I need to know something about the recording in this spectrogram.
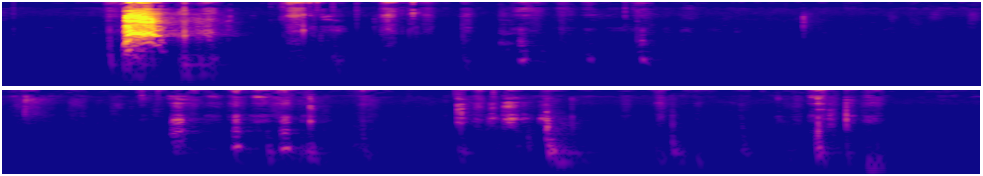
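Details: Staffordshire Bull Terrier puppy making one short loud bark-like burst, then soft scattered grunts and squeaky little noises with pauses between them, indoors and quiet.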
